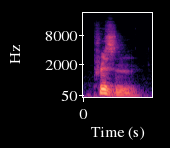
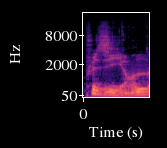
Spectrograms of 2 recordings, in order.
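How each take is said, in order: First: No extra syllable is added after the S. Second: An extra syllable is added after the S. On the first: The speaker calls it right. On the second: The speaker calls it wrong.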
